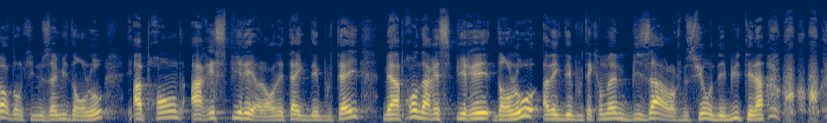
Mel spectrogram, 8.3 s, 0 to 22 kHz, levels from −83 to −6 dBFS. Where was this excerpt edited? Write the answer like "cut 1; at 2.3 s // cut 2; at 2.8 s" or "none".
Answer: cut 1; at 1.3 s // cut 2; at 5.9 s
